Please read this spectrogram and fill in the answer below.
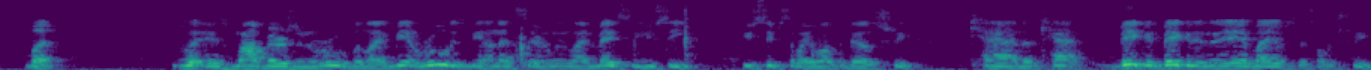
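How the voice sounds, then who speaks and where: Speaking at a very fast pace with monotone, flat intonation, a man uses a medium pitch, and the room echo is audible. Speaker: podcast guest. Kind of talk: casual chat.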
